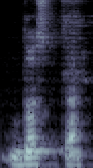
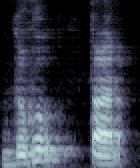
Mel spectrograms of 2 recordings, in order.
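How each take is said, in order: First: An s sound comes before the t. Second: An h sound comes before the t. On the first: The speaker calls it right. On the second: The speaker calls it wrong.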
